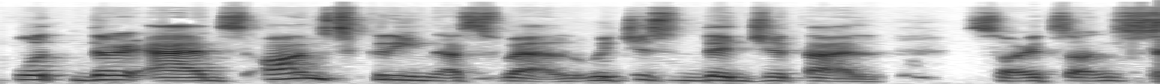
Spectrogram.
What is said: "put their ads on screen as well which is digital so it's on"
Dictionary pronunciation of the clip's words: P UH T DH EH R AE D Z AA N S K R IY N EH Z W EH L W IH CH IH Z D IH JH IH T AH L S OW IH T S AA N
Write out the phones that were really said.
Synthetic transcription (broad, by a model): P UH T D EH R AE D S AA N S K R IY N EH S W EH L W IH CH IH S D IH JH IH T AH L S OW IH T S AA N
